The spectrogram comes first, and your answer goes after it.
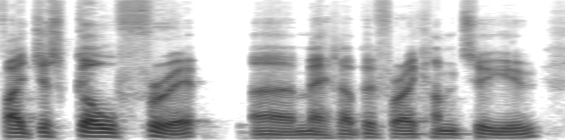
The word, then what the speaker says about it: Megha: It is Megha. It's not.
